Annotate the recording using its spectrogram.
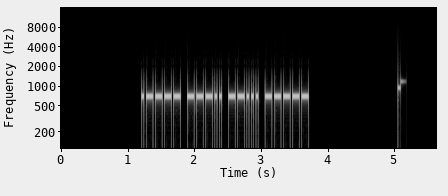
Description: Morse code, heard as a keyed tone, about 34 wpm, 700 Hz. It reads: 1870
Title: Numbers - Contest Style - 4-Digit 35wpm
